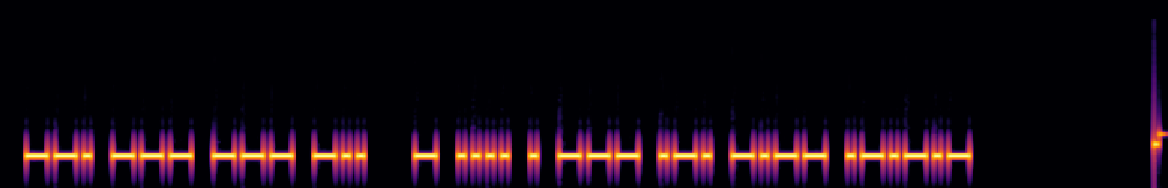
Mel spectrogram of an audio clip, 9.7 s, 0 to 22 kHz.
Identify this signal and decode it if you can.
Morse code, heard as a keyed tone, about 20 wpm, 700 Hz. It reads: GOOD THEORY.
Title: Sentences from Top 1000 Words - Review Part 3 - 20wpm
